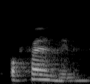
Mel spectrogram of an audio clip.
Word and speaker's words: offended: You weren't offended by what I said, were you? Yes, actually I was. That's yours, darling. Just for me. You are offended. So, it is stressed on the second syllable.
